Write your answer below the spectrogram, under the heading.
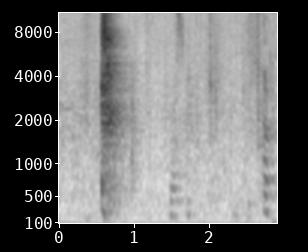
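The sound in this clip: A single sharp, loud sneeze bursts out above low background noise, followed by quieter voices talking.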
